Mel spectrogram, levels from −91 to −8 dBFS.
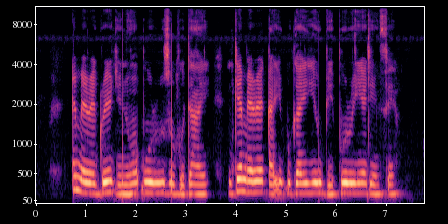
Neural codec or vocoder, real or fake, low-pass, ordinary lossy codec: vocoder, 22.05 kHz, 80 mel bands, Vocos; fake; none; none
